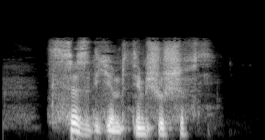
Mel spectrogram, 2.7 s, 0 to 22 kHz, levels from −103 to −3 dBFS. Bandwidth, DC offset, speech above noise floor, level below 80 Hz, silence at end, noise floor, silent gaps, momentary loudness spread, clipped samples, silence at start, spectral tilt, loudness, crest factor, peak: 8 kHz; under 0.1%; 29 dB; -58 dBFS; 0.7 s; -46 dBFS; none; 15 LU; under 0.1%; 0.5 s; -5 dB/octave; -18 LUFS; 18 dB; -2 dBFS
